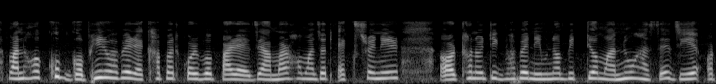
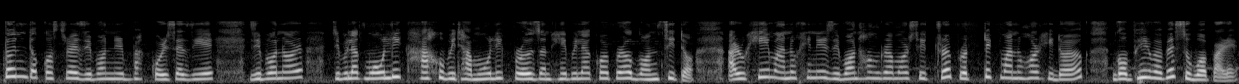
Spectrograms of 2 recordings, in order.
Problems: none marked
